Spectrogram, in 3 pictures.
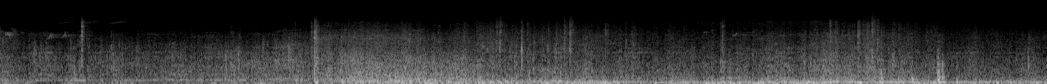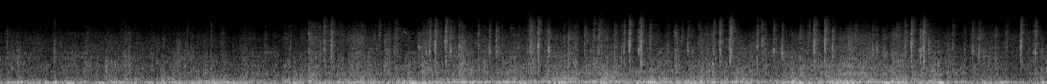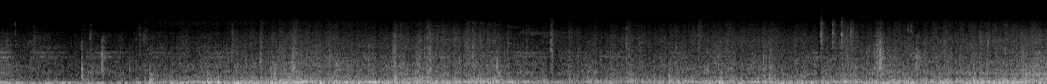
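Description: Mountain bike riding a dirt trail: a continuous rough rumble of tyres over the ground with frequent rattles and knocks from the bike, quieter for the first few seconds and then louder.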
